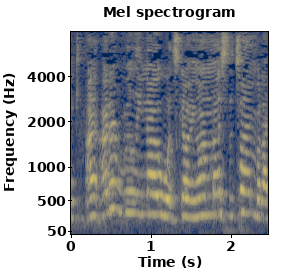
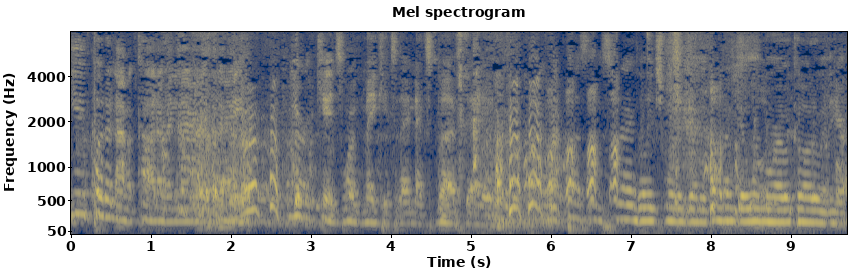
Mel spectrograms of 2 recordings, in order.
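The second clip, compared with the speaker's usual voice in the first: menacing threat; 5 semitones lower than usual. Retold or imitated. Comic haggling with the seller, low menace. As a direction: threaten them darkly. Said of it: "And they're like".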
